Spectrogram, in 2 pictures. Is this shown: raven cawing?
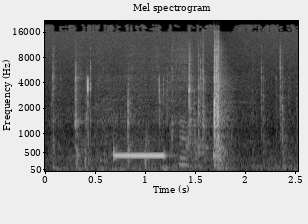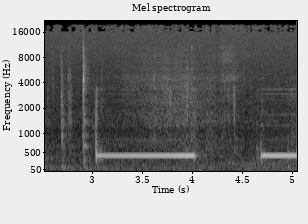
no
